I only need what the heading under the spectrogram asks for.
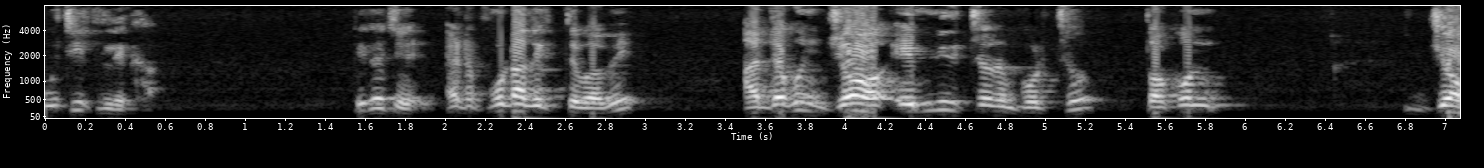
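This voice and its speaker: A man with a Bengali accent teaching English pronunciation, repeating each word slowly and often checking that his listeners follow. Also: high voice, a little mellow, poor audio. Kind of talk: phonetics lesson explaining sounds and symbols.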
